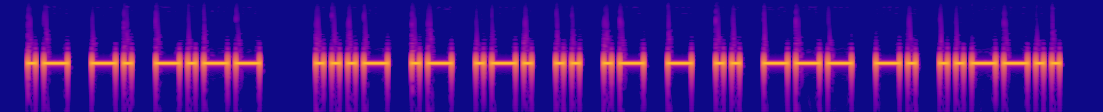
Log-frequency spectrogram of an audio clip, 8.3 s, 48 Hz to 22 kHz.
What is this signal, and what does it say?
Morse code, heard as a keyed tone, about 20 wpm, 700 Hz. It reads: ANY VARIATION?
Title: Sentences from Top 1600 Words 20wpm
